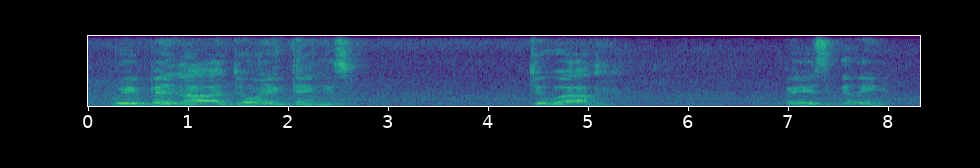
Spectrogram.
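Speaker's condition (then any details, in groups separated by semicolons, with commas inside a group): ALS; voice lost, breathing trouble after pump surgery, now louder, clearer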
